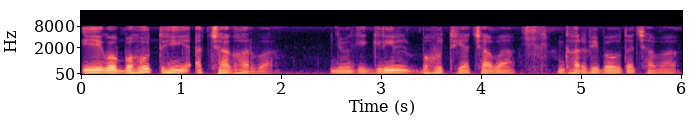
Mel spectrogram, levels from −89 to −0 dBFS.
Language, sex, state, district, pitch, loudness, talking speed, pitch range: Bhojpuri, male, Bihar, Muzaffarpur, 115 Hz, -18 LUFS, 170 wpm, 110-130 Hz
